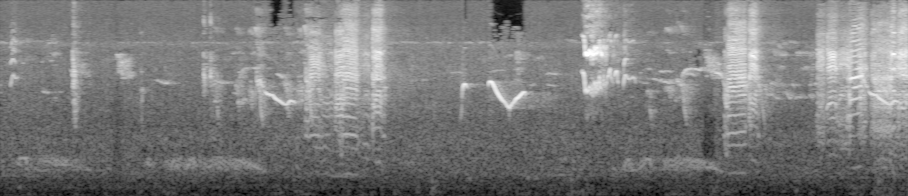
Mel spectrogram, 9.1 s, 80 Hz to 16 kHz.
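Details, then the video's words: Drongo calling, a sound used in night bird trapping, 2024: scattered phrases of harsh buzzy chatter mixed with clear whistled swoops that fall and rise, separated by quiet gaps. "Tiếng chim Chèo Bẻo kinh tế. Kỉ niệm cho anh em bẫy chim đêm 2024"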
